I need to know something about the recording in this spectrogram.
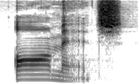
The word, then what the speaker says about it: homage: So to turn the H into a silent H and pronounce it as homage.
